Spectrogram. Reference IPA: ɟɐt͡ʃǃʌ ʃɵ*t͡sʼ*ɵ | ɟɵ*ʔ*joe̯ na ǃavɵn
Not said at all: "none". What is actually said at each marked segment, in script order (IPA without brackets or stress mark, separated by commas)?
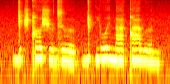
d͡z, k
